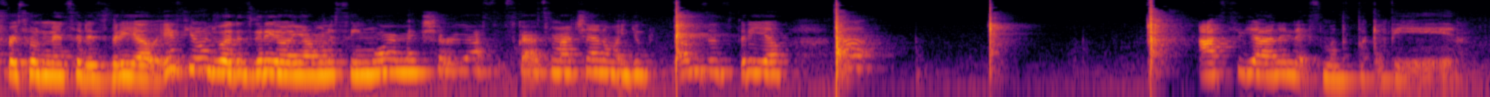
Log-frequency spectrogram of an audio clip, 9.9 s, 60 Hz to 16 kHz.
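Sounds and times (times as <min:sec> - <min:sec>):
hand claps: 0:06.6 - 0:06.9, 0:07.6 - 0:08.0.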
